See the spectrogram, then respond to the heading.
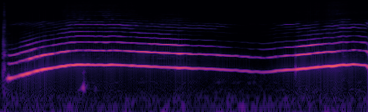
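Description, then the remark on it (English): A single voice imitates a turning school tornado-drill siren, a long steady wail that rises at the start, holds for about four seconds, dips slightly, then swells again. It is fairly loud, with no talking. “because it was a siren that turned.”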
